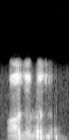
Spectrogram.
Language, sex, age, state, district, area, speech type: Nepali, male, 30-45, West Bengal, Darjeeling, rural, conversation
